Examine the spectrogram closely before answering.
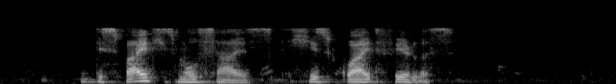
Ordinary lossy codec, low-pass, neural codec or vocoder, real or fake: Opus, 16 kbps; 5.4 kHz; none; real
